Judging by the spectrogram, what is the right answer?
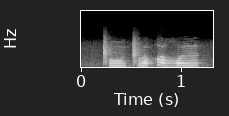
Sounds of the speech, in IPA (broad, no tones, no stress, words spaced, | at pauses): ǁõ ǁuqʷɘ ʁʷɘ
